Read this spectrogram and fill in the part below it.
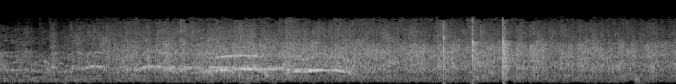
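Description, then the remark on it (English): A crowd applauds steadily, a dense wash of clapping that swells slightly midway, with a few brief whistles or cheers rising above it and some louder individual claps near the end. “Everybody applause.”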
